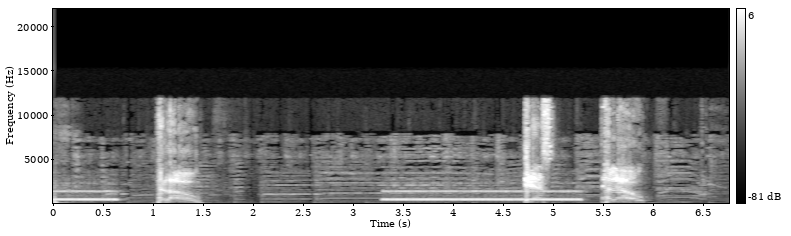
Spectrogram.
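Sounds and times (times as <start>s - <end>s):
phone line ringing through a call to a restaurant: 0.0s - 0.7s, 3.3s - 5.3s
speech: 1.4s - 1.6s.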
